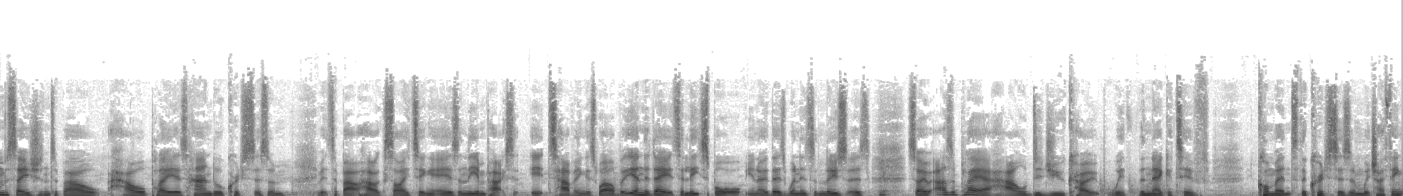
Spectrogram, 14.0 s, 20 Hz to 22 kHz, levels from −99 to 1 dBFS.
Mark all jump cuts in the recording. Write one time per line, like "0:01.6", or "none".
0:03.2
